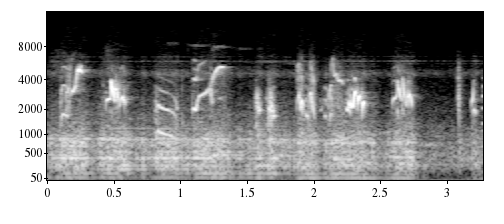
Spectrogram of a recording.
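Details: Forest encounter between a decoy bird and a wild red-whiskered bulbul: lively, clear whistled phrases with upward slurs and short warbles, several quick bursts, then a brief pause before a few final notes.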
